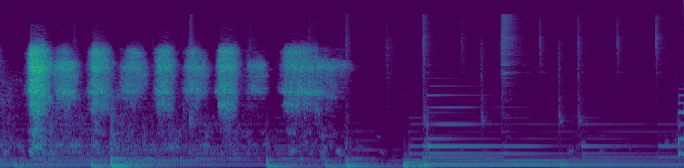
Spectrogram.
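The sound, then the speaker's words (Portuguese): Nasal breathing exercise: a quick series of short, sharp sniffing inhalations through the nose, then one longer, drawn-out breath, all over a soft, steady musical drone. “São quatro respirações curtas e uma longa. E a gente repete isso quatro vezes.”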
